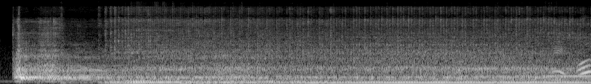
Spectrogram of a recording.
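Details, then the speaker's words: 1939 Ford 9N tractor restarted after alternator refitted; starter catches, engine fires and settles into a steady, even idle with faint hydraulic pump hum underneath. "all right, so I can hear, sounds like the hydraulic pump is turned on."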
